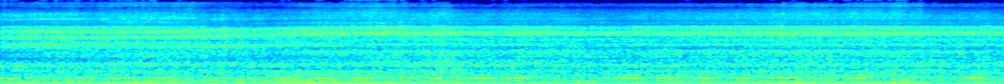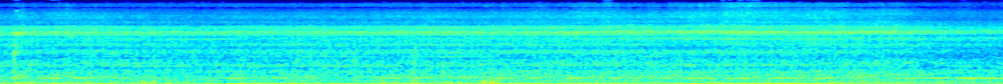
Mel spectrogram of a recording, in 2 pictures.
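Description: Diesel engine of a Komatsu tracked excavator running steadily under load as the boom and bucket work, a low hum with a faint tone that comes and goes as the hydraulics move.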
